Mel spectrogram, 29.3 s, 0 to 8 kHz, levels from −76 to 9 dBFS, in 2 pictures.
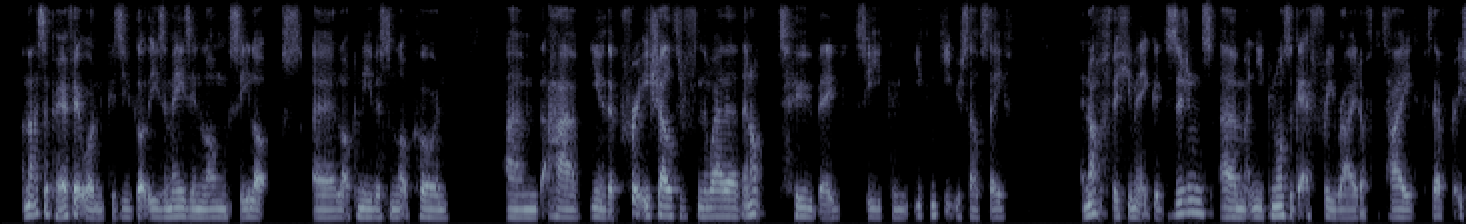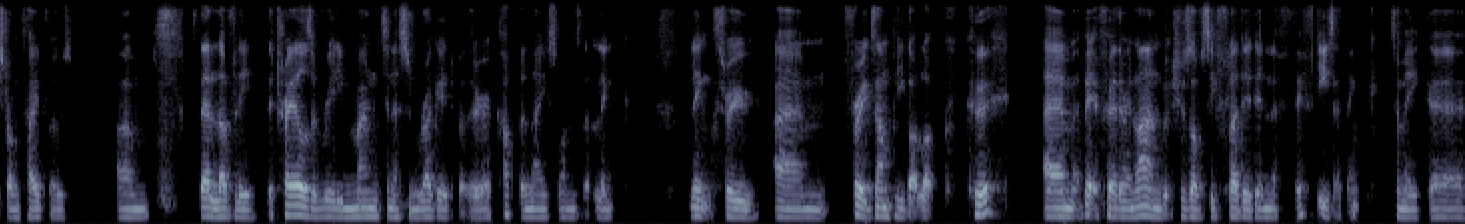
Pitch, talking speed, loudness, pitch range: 105 Hz, 235 wpm, -30 LUFS, 100-115 Hz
